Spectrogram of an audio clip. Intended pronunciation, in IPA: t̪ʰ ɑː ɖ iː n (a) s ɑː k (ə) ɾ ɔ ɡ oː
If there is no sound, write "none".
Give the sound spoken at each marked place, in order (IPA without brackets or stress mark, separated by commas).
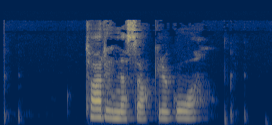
a, ə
